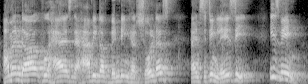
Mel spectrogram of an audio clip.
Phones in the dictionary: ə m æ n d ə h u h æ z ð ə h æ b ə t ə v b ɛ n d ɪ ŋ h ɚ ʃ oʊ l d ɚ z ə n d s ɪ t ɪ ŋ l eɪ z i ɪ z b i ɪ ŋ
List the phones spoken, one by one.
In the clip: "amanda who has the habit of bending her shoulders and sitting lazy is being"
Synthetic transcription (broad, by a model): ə m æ n d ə h u h æ z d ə h æ b ə t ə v b ɛ n d ɪ ŋ h ɚ ʃ oʊ l d ɚ z ə n d s ɪ t ɪ ŋ l eɪ z i ɪ z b i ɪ ŋ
